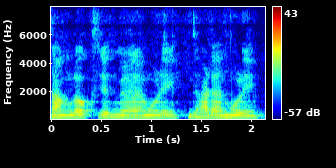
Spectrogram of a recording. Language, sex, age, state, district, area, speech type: Marathi, female, 30-45, Maharashtra, Ratnagiri, rural, spontaneous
